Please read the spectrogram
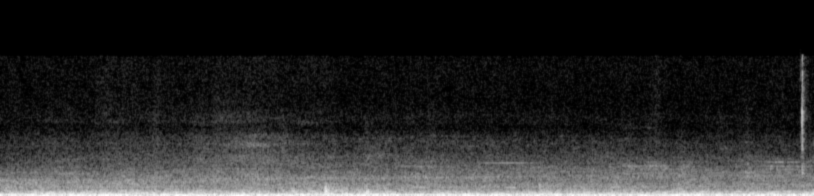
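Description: A steady, low, constant-pitch mechanical hum with faint room noise, unchanging throughout.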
